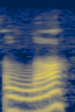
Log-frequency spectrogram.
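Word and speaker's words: الله: we know see here this alif is actually omitted is Allah is pronounced as Allah what is written us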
